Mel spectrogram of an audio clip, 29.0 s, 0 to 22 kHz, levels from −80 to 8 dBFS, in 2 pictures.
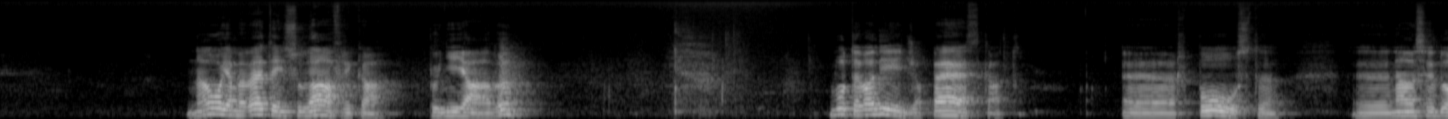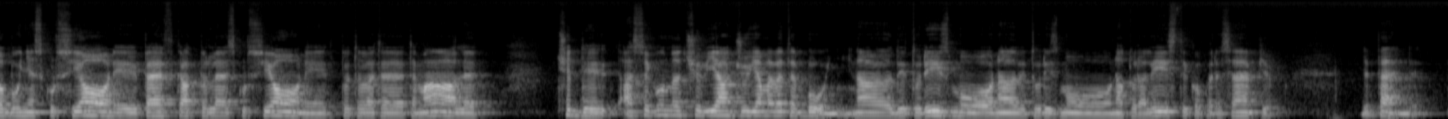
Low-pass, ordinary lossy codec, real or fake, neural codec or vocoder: none; none; real; none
